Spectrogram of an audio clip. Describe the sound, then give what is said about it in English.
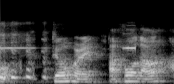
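A short, bright notification ping from a phone set up as a camera chimes once beneath continuous conversation, partly masked by a person talking and laughing. “Apologies for the pinging.”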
